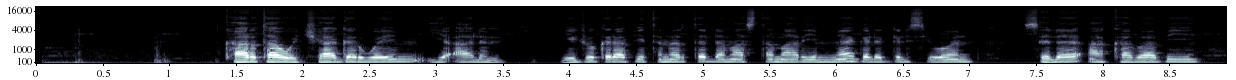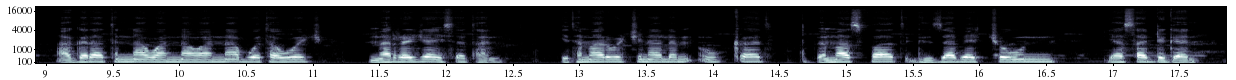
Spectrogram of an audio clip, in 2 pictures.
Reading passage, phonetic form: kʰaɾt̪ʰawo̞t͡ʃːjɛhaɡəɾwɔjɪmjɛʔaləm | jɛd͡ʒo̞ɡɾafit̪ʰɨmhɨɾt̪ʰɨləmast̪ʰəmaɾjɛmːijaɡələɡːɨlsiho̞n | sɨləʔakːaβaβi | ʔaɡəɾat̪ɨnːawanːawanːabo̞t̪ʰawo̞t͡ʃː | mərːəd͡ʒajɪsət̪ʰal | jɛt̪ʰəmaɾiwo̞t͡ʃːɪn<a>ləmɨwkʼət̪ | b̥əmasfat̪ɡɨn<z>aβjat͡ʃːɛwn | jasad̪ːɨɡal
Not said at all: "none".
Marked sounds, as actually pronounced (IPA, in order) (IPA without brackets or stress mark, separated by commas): a, z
